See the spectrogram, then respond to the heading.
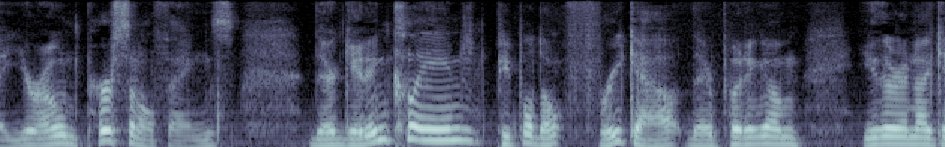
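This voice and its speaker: A middle-aged American man hosting a children's storytime stream with casual, friendly, rambling and hesitant talk. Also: mid-range voice. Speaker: volunteer storytime host for children. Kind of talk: casual livestream chat.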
